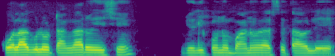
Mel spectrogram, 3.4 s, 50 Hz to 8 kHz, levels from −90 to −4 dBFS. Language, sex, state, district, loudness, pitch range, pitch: Bengali, male, West Bengal, Purulia, -19 LUFS, 120-130 Hz, 125 Hz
